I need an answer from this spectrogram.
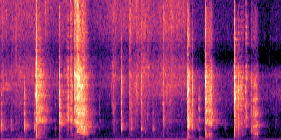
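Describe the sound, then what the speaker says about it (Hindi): Tawa chicken with fresh coriander being stir-fried in a pan, heard as repeated metal scrapes and clinks of a utensil against the pan over a steady low hum, with irregular louder strokes. "इसको अच्छी तरह भूनूंगा मैं।"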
